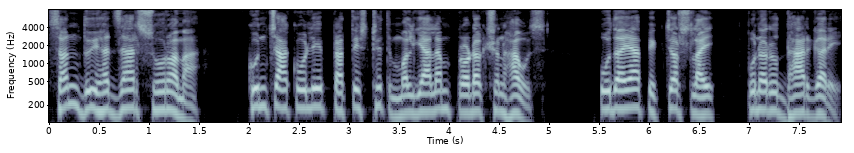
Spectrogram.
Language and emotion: Nepali, neutral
